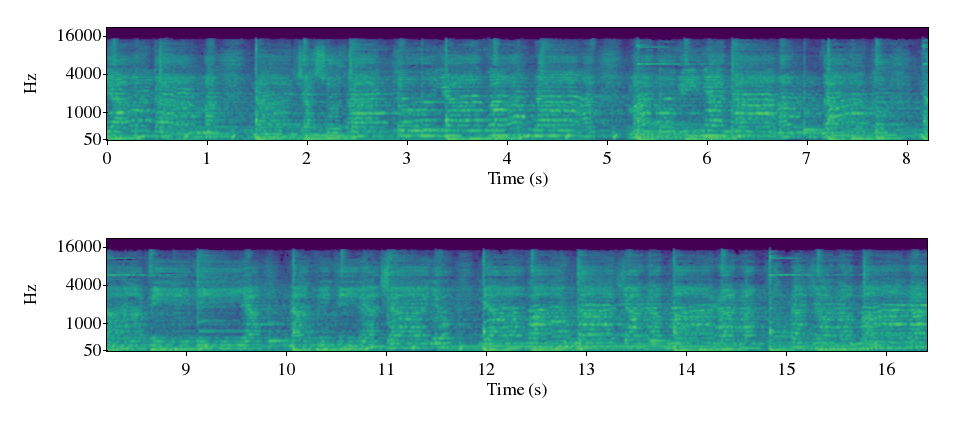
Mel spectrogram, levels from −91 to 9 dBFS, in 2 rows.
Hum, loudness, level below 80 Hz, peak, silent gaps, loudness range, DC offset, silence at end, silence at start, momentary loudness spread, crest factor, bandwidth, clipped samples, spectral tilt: none; -18 LUFS; -30 dBFS; 0 dBFS; none; 1 LU; under 0.1%; 0 s; 0 s; 4 LU; 18 dB; 15 kHz; under 0.1%; -3.5 dB/octave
